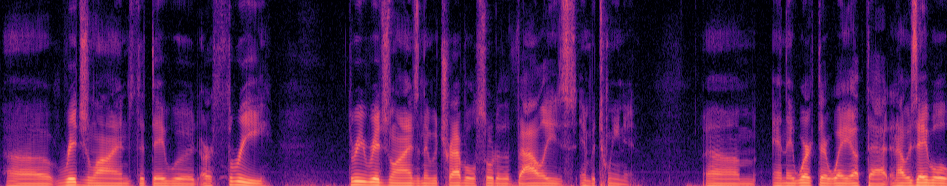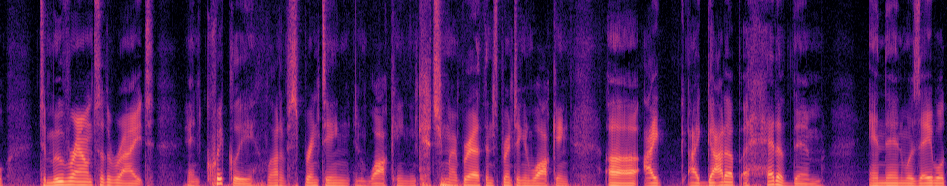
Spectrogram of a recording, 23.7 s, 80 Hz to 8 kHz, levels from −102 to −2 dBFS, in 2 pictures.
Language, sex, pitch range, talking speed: English, male, 100-120 Hz, 170 wpm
